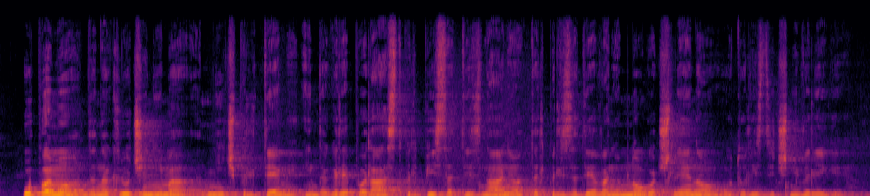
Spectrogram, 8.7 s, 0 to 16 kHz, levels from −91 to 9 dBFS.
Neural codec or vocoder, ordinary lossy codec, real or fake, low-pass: none; none; real; 14.4 kHz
